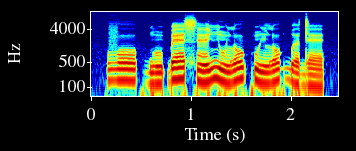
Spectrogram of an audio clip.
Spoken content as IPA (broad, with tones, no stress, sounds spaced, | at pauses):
v o˧ | ɡʷ ũ˨ ɓ ɛ˦ s ɛ̃˨˦ ɲ ũ˨ l o˦ kʷ ĩ˨ l o˦ ɡ͡b ə˨ d ɛ˨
